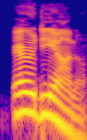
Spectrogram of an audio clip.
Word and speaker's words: Herediano: And, as you know, RSL, Herediano, however you say it, CONCACAF Champions League, RSL actually starts today. Yeah. Herediano, that's how you say it.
